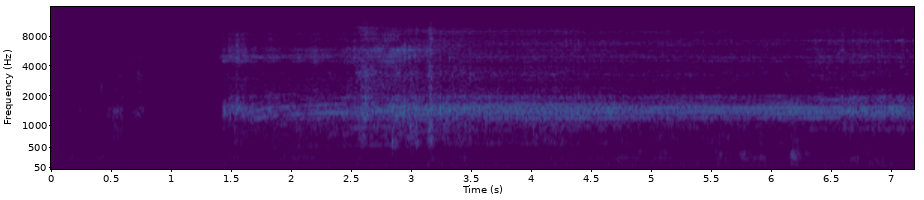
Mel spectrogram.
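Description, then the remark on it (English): A blender switches on abruptly after a brief quiet moment and runs steadily with a loud, whirring motor whine that holds to the end, with no talking. “And I want to actually do a little blender real quick, though, man.”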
